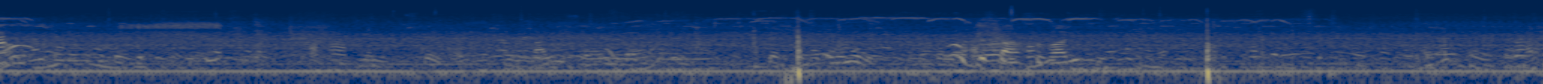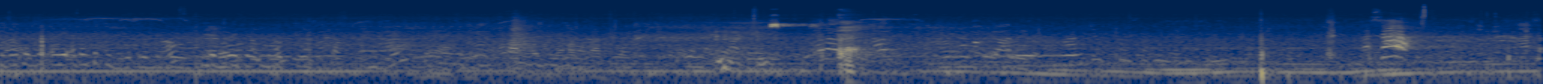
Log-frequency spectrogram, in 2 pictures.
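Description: Players shout to each other in the distance across an open field.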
